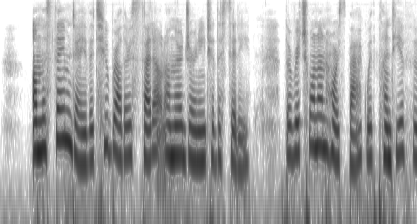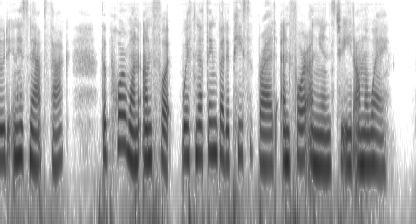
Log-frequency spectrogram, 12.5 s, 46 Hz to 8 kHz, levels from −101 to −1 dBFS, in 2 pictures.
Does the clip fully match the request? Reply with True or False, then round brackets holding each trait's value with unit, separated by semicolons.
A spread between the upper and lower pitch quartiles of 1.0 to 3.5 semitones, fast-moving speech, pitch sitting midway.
False (3.1 semitones; 225 wpm; 210 Hz)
